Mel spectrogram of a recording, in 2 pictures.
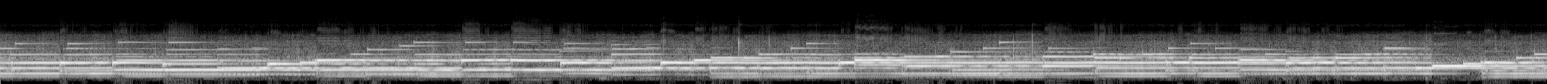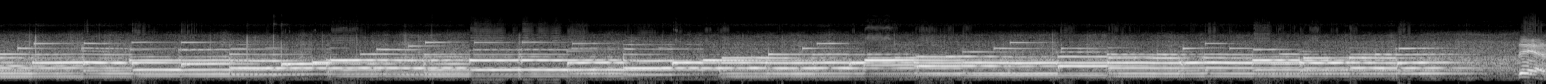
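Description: A Christmas tune played on chimes, ringing bell notes that are often struck several together, heard as a 1921 acoustic recording from an Edison Diamond Disc record with no high treble.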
